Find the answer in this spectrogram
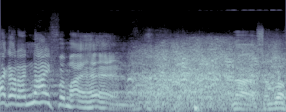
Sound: audience laughing

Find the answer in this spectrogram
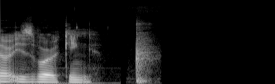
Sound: pop

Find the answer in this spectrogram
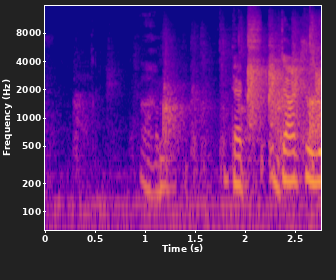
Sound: applause

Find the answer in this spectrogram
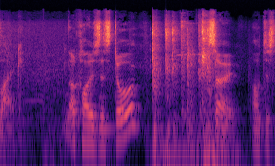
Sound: door closes

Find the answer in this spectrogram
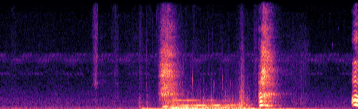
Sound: whooshing

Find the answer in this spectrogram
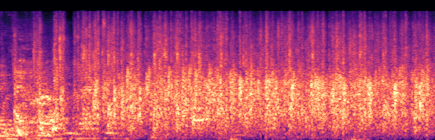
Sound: audience applauds

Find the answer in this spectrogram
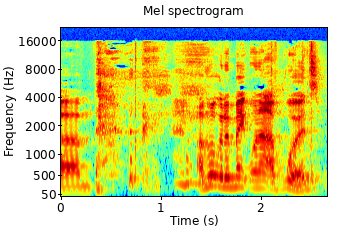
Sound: chuckling; laughing

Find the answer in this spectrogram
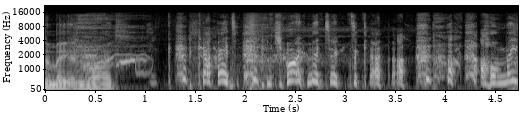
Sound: laughing

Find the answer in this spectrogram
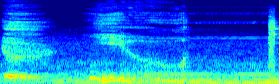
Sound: gasp

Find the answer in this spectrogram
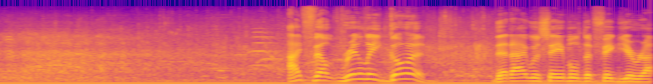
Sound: laugh

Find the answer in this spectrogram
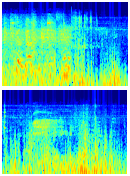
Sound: wind whooshing

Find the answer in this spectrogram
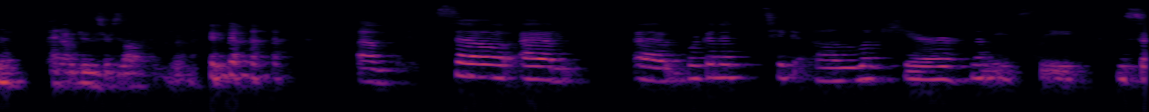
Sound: chuckles

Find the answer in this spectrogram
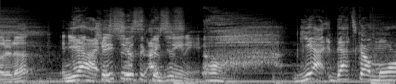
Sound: exhaling

